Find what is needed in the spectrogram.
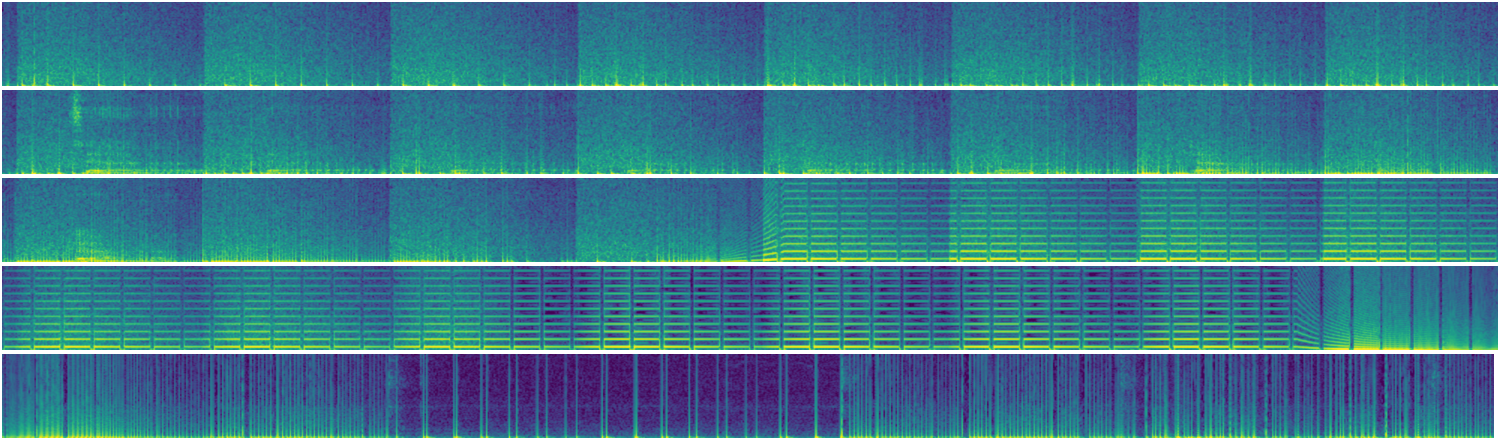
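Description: Modular synthesizer patch sounding a regular, rhythmic pulsing noise while its settings are tweaked during early sound design. About halfway through, a steady, bright pitched tone rises in quickly and holds for several seconds, then sweeps down in pitch into a low rumble before the pulsing returns.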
